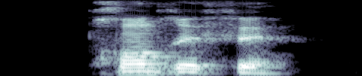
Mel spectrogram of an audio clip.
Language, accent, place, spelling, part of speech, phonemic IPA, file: French, France, Lyon, prendre effet, verb, /pʁɑ̃.dʁ‿e.fɛ/, LL-Q150 (fra)-prendre effet.wav
- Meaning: to come into force, to come into effect, to take effect, to inure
